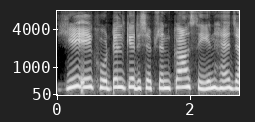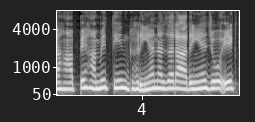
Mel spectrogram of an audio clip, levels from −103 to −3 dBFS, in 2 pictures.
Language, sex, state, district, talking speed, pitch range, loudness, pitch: Hindi, female, Chhattisgarh, Rajnandgaon, 210 wpm, 245-270 Hz, -14 LUFS, 260 Hz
